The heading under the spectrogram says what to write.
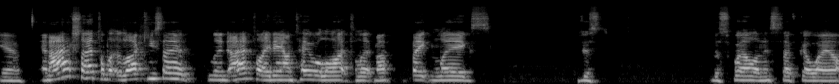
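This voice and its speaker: Using a Southern US accent, a woman talks at a moderate pace and medium pitch with ordinary pitch variation and long, frequent pauses. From US South, north Alabama. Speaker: cooking channel host. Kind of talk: casual live stream chat. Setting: live stream.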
